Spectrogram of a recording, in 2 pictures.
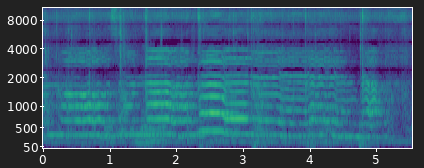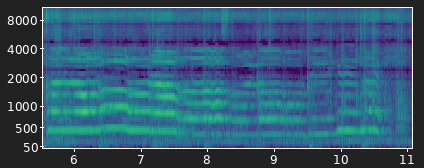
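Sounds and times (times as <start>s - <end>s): woman singing wordless melody: 0.0s - 11.0s.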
